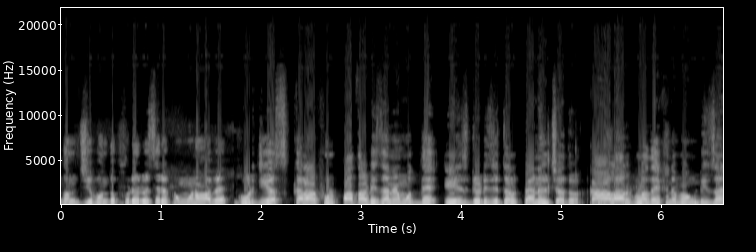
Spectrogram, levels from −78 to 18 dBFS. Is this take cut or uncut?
cut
